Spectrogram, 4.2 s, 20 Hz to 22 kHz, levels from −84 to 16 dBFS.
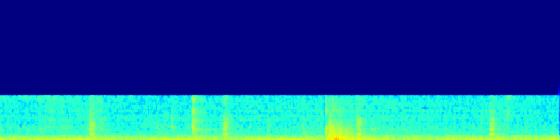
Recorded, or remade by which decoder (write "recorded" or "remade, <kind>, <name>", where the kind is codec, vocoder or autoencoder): remade, vocoder, BigVGAN v2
